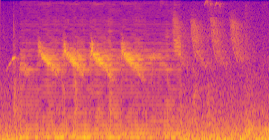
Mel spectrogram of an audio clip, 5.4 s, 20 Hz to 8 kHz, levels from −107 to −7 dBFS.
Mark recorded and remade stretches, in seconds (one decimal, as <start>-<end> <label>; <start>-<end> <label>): 0.0-0.4 recorded; 0.4-3.6 remade; 3.6-5.4 recorded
